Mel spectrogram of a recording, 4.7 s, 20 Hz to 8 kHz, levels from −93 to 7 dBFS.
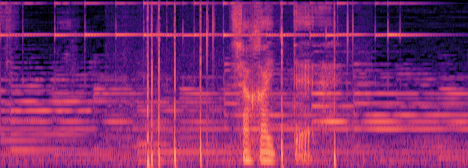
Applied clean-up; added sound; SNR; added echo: none; Fart + Bell; 2 dB; none.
